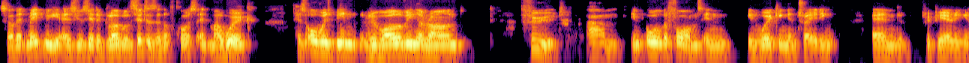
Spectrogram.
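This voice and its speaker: A man with a German accent at a fairly slow pace. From Germany. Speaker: panelist, trade council member. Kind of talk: panel discussion.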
